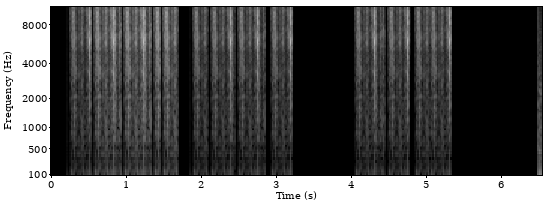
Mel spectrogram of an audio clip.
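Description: Typewriter keys clacking in three quick runs of strikes, each about a second and a half long, with short silent pauses between.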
